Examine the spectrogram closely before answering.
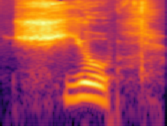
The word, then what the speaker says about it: chiot: c'est ce qu'on appelle un chiot on écrit ça ch io t on ne prononce pas le thé finale je veux un chiot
